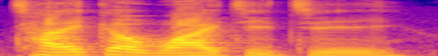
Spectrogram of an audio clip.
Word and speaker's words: Taika Waititi: Like Taika Waititi, I practice pronouncing that. Mm-hmm. That's correct pronunciation.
